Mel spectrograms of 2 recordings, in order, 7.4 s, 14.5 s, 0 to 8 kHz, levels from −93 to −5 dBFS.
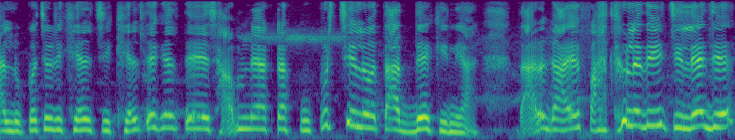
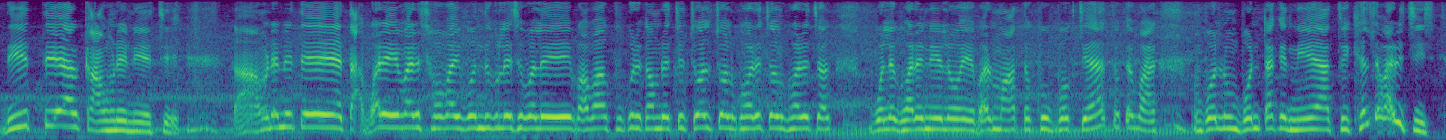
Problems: none marked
